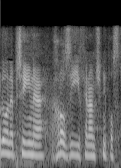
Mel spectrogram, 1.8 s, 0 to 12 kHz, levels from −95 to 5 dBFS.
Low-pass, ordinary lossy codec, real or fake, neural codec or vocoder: 7.2 kHz; AAC, 48 kbps; fake; codec, 16 kHz, 1 kbps, X-Codec, WavLM features, trained on Multilingual LibriSpeech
